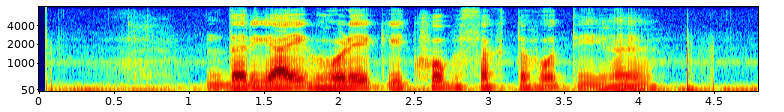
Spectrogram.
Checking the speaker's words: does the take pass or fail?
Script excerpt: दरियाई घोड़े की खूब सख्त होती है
pass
